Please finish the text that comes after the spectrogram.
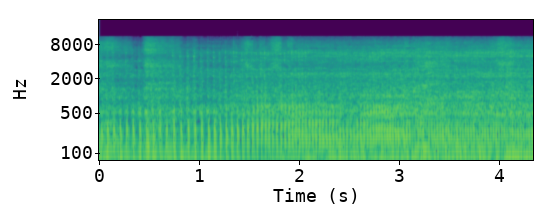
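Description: A Beta 390 RR-S dual sport motorcycle ridden through the hills of the El Mirage OHV Area, its engine loud and close, pulsing then settling into a steady, rough drone with clattering underneath.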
